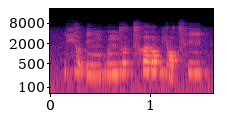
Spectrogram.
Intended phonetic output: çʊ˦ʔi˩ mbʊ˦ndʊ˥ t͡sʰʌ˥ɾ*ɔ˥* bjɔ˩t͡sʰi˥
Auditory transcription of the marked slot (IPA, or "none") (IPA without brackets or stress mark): ɔ˥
